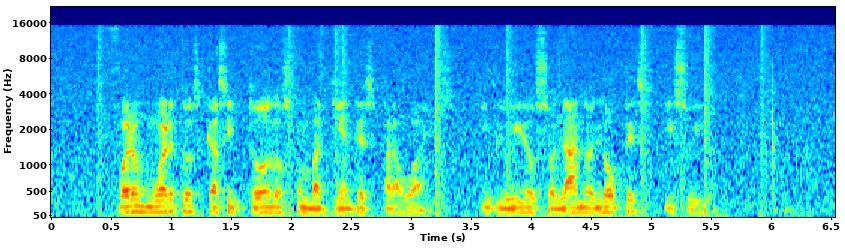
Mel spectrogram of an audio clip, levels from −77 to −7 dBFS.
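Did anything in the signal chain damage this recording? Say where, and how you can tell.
No, nothing in the chain has damaged this speech; the only thing under it is the room's own background noise, sitting about 10 dB below the speech, and that was captured by the microphone rather than added by any stage.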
